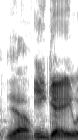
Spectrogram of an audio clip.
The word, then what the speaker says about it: Ige: You know, Governor Ige, which is how you pronounce his name,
